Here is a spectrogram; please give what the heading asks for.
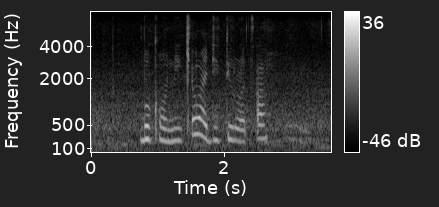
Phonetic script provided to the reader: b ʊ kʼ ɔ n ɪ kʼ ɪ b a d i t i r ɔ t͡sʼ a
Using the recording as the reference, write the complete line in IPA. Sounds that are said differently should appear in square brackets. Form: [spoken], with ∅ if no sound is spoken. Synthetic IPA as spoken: b ʊ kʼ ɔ n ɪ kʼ ɪ [w] a d i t i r ɔ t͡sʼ a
